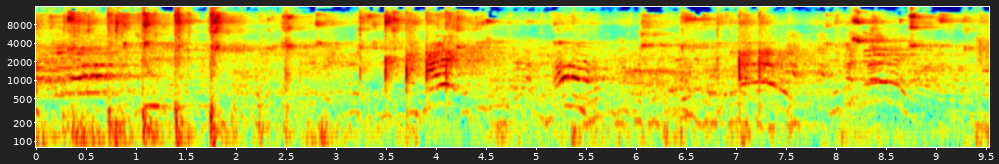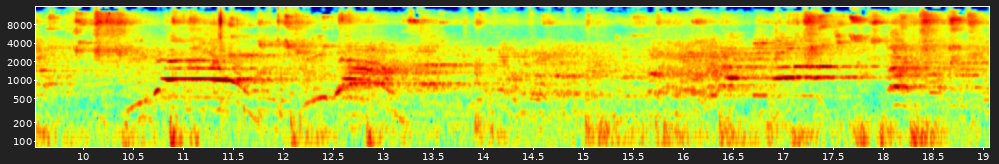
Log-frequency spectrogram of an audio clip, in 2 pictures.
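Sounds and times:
sneakers squeaking on floor: 0:00.0 - 0:07.2, 0:07.8 - 0:19.0.

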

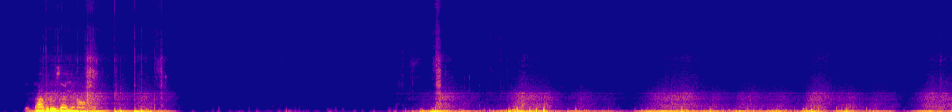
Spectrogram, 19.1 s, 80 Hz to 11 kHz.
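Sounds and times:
low hum: 0:00.0 - 0:19.0
rumbling background noise: 0:00.5 - 0:03.6, 0:07.4 - 0:19.0.

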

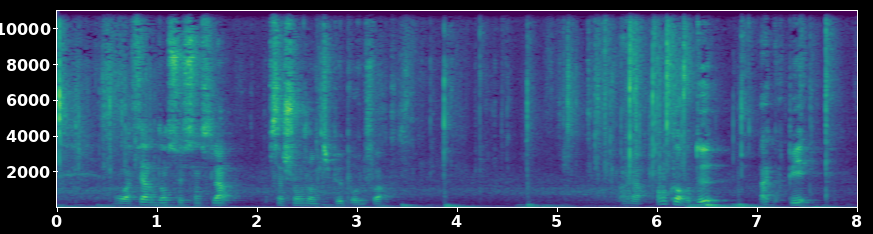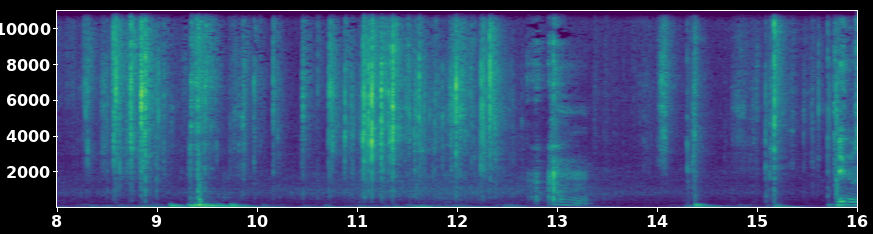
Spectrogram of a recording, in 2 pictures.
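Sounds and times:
sharp clicks handling packs: 0:00.0 - 0:01.1, 0:02.6 - 0:12.7
scissors snipping foil wrappers: 0:00.0 - 0:01.2, 0:03.1 - 0:06.3, 0:07.5 - 0:09.1, 0:09.8 - 0:12.7
wrappers crinkling: 0:00.0 - 0:12.8, 0:13.8 - 0:16.0.

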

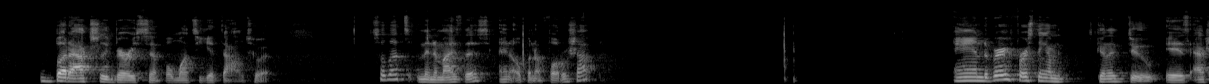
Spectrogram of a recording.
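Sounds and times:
computer mouse clicks: 0:07.8 - 0:08.1.

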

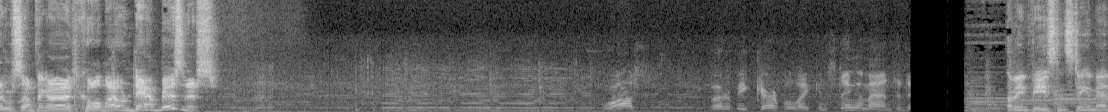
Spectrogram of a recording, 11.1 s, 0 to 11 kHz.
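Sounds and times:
wasps buzzing: 0:00.0 - 0:09.0.

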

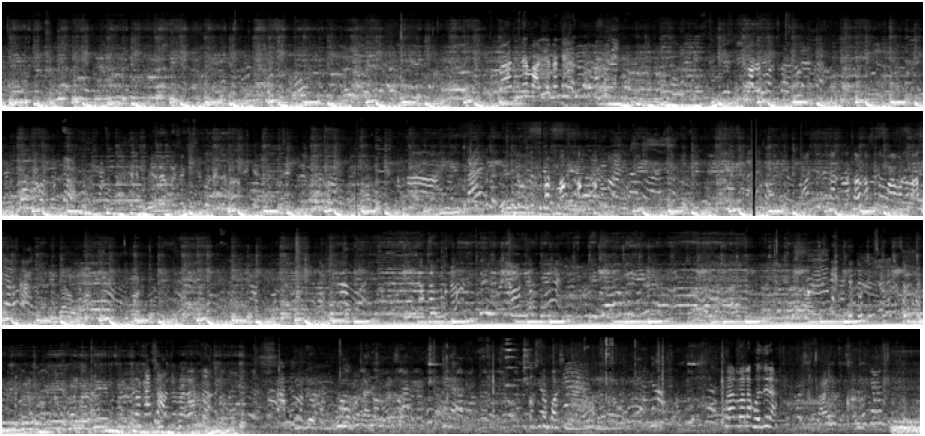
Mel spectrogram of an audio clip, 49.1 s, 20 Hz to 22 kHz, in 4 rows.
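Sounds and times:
background music with bass: 0:00.0 - 0:07.1, 0:07.9 - 0:40.2, 0:48.7 - 0:49.0
people chattering and laughing: 0:00.0 - 0:49.0.

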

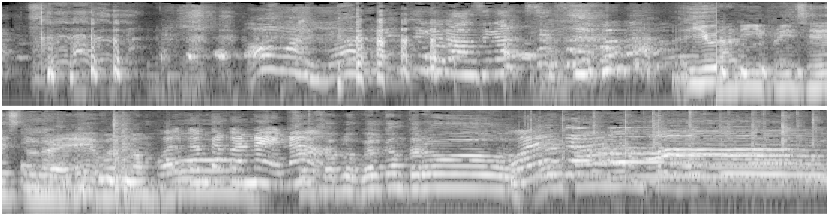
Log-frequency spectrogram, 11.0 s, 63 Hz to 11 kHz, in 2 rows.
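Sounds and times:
people chuckling and laughing: 0:00.0 - 0:05.3
people talking: 0:01.6 - 0:03.9.

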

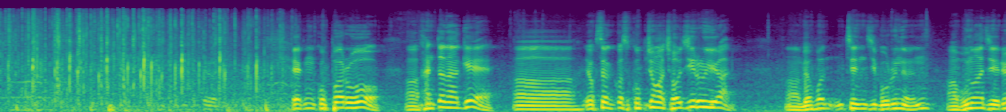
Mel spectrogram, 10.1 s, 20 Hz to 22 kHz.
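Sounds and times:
audience applauding: 0:00.0 - 0:02.8.

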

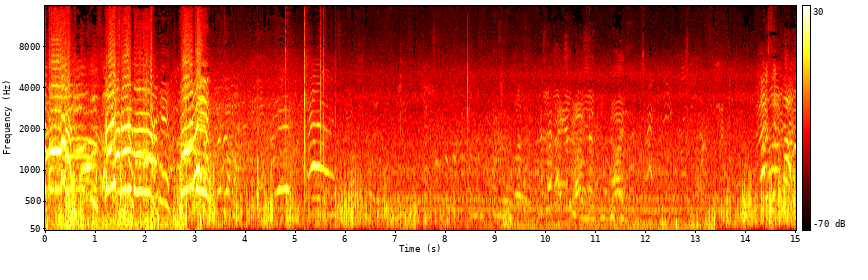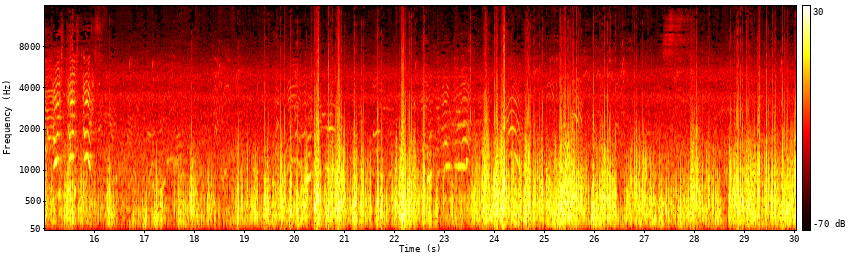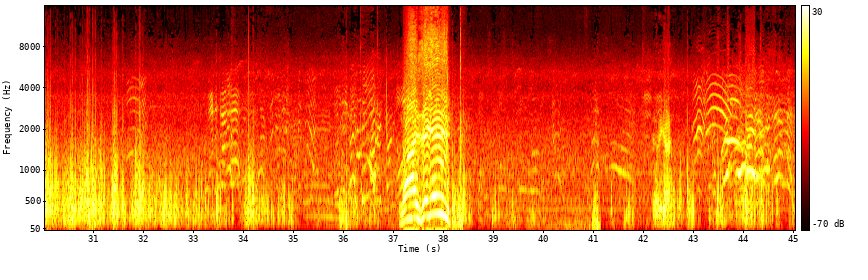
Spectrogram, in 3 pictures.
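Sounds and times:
distant voices shouting: 0:00.0 - 0:27.0, 0:30.3 - 0:45.0
outdoor background noise: 0:00.0 - 0:45.0.

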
